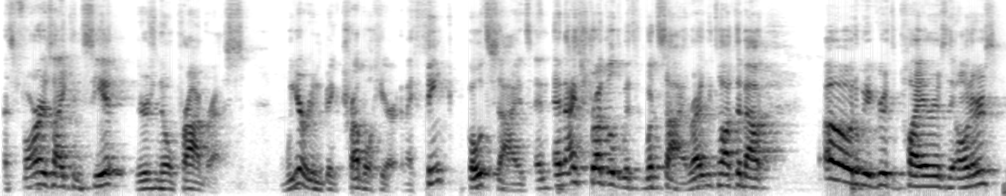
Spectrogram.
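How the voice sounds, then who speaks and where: A man with a fairly high voice co-hosts a sports talk show. He is casual but blunt and opinionated, breaking his points into short, punchy phrases. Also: animated, moderate pace.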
